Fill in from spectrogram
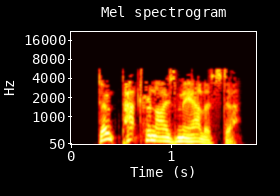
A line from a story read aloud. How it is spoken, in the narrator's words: snapped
